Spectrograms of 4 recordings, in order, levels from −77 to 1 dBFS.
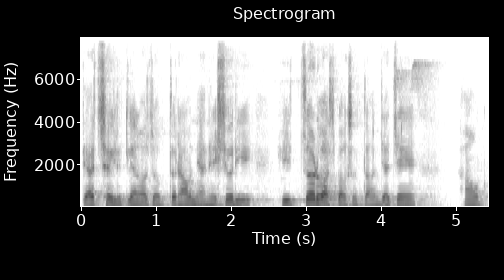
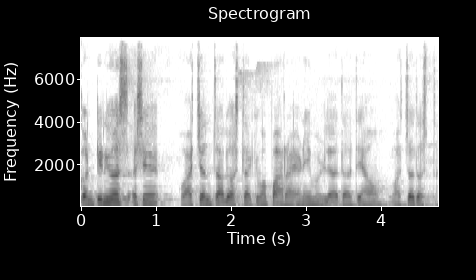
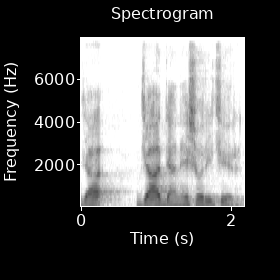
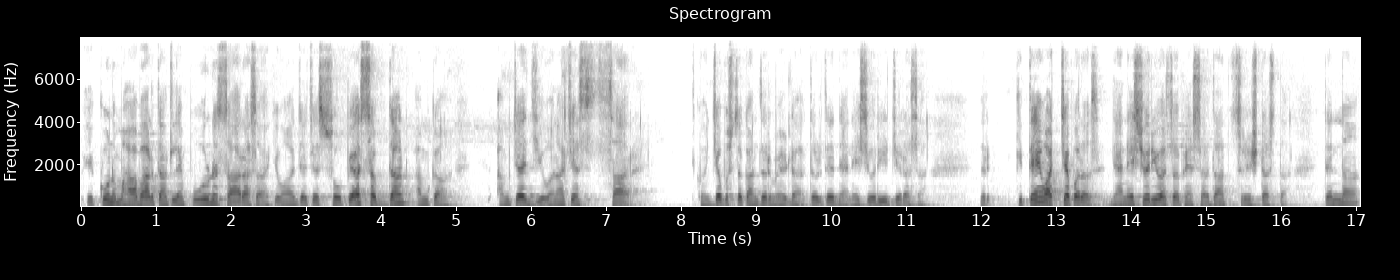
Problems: none marked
